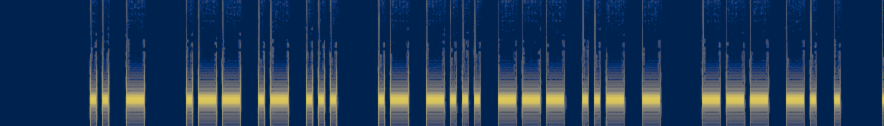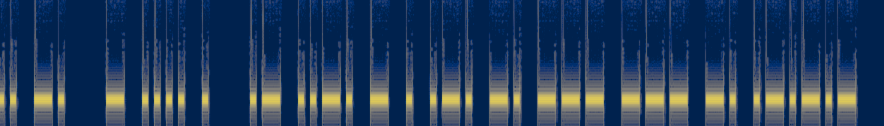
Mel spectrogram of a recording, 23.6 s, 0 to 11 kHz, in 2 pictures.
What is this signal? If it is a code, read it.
Morse code, heard as a keyed tone, about 15 wpm, 700 Hz. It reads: IT WAS ABOUT ONE IN THE AFTERNOON.
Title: Sentences from Top 1500 Words 15wpm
